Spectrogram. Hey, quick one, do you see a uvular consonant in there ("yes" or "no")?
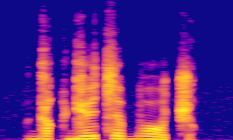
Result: yes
